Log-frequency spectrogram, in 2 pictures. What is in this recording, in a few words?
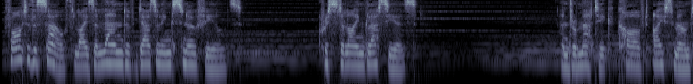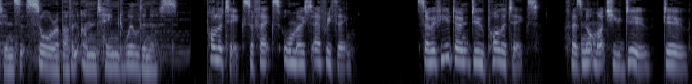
narration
